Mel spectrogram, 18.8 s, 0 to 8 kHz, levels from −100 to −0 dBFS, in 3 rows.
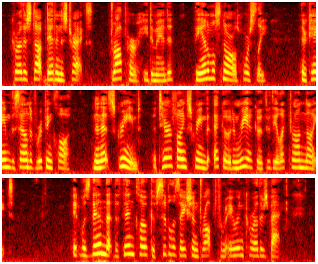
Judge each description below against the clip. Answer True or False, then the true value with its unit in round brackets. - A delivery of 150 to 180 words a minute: True (155 wpm)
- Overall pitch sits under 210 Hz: False (250 Hz)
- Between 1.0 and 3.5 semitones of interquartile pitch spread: True (2.6 semitones)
